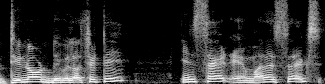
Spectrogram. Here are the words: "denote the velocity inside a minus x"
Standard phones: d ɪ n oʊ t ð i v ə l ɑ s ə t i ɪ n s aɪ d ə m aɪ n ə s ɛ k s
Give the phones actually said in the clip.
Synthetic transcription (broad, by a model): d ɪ n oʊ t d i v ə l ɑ s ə t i ɪ n s aɪ d ə m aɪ l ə s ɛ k s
